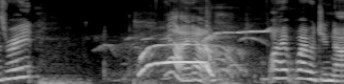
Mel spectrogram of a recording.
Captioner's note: audience cheering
